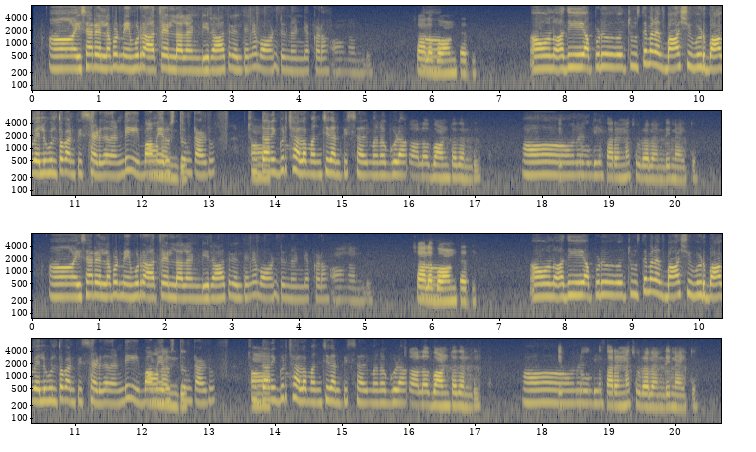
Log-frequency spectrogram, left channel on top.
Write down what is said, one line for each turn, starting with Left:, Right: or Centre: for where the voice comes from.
Left: ఆ ఈసారి వెళ్ళినప్పుడు మేము కూడా రాత్రి వెళ్ళాలండి రా త్రి వెళ్తేనే బాగుంటుందండి అక్కడ
Right: అవునండి చాలా
Left: ఆ
Right: బాగుంటది
Left: అవును అది అప్పుడు చూస్తే మనకు బా శివుడు బాగా వెలుగులతో కనిపిస్తాడు కద డి బాగా
Right: అవునండి
Left: మెరుస్తుంటాడు చూడ్డానికి
Right: ఆ
Left: కూడా చాలా మంచిగా అనిపిస్తది మనకు కూడా
Right: చాలా బాగుంటదండి
Left: ఆ
Right: ఎప్పుడో
Left: అవునండి
Right: ఒక్కసారన్నా చూడాలండి నైట్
